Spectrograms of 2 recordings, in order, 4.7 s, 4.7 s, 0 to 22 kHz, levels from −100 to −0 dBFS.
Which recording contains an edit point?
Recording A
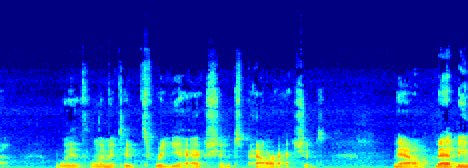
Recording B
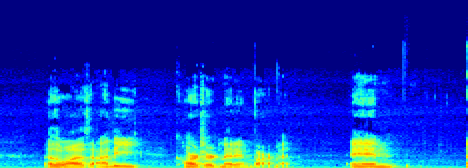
B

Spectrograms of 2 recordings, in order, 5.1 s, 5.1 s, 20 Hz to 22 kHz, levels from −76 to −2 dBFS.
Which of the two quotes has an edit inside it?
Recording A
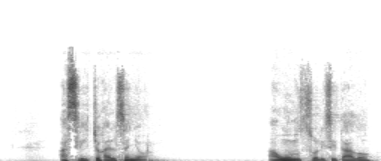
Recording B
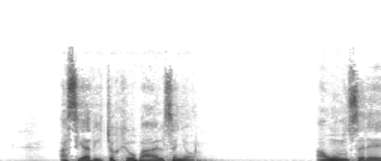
A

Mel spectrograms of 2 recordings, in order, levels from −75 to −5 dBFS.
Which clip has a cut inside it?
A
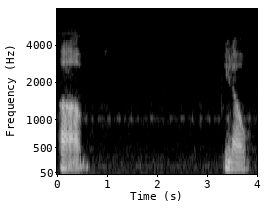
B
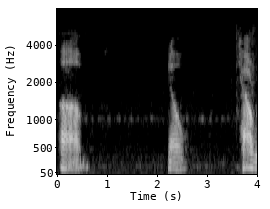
B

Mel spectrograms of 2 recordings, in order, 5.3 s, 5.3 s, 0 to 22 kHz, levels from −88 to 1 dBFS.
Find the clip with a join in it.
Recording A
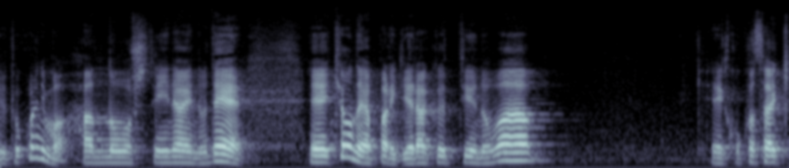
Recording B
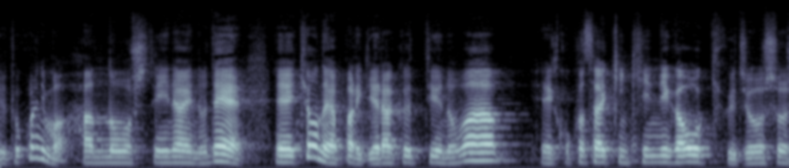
B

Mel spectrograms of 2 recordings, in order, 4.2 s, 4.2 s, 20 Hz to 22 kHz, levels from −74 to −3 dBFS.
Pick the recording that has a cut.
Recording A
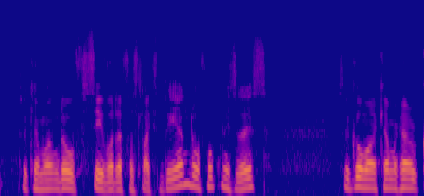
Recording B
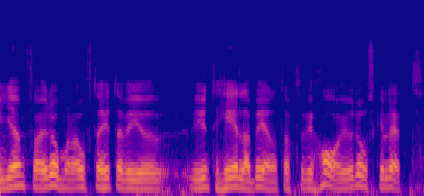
B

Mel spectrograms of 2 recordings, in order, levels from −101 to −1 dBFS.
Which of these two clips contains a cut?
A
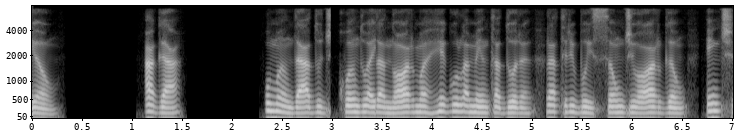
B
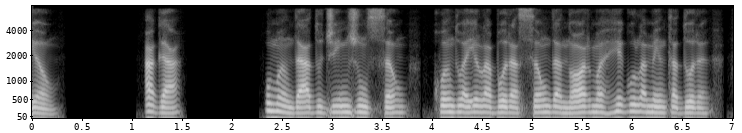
A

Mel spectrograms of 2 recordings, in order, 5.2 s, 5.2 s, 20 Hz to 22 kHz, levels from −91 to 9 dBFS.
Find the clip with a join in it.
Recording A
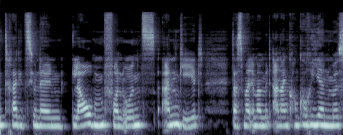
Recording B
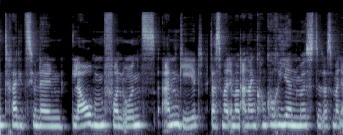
B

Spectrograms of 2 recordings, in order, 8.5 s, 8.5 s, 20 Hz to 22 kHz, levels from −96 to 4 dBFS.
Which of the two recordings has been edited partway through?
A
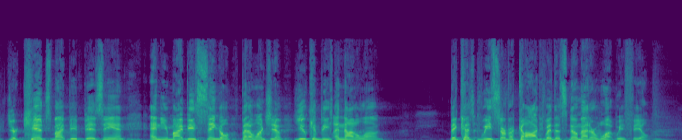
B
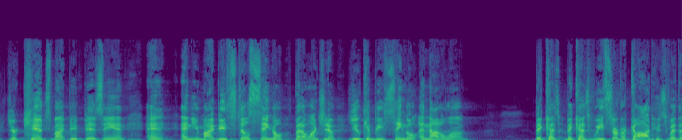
A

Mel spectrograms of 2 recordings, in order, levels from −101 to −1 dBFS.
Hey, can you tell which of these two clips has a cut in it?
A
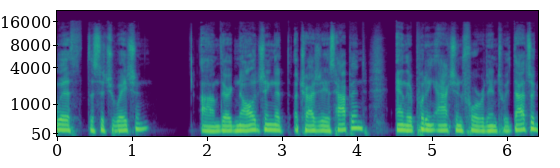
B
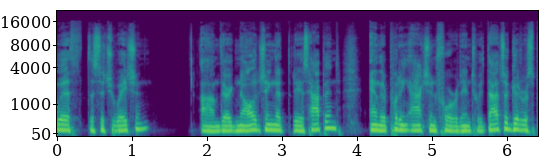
B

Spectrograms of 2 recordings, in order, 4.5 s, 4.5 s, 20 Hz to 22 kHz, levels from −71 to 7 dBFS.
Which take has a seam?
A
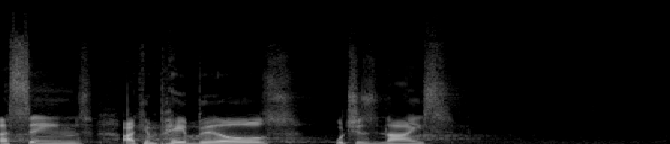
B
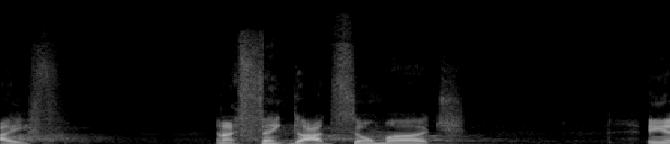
A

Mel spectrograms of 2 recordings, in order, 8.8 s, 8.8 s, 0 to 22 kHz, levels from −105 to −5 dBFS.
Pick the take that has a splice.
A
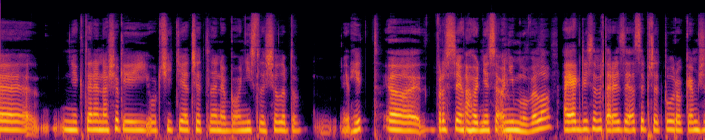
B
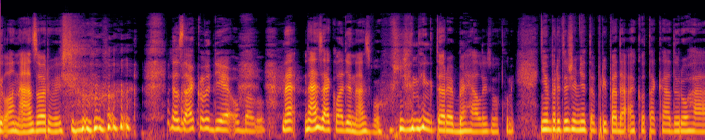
A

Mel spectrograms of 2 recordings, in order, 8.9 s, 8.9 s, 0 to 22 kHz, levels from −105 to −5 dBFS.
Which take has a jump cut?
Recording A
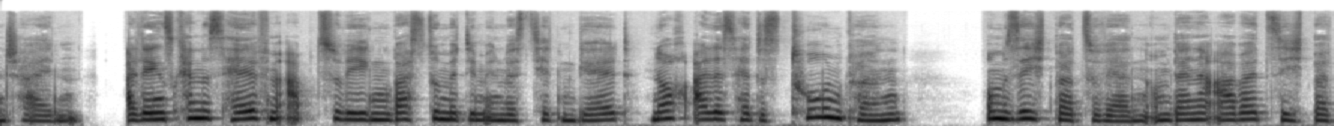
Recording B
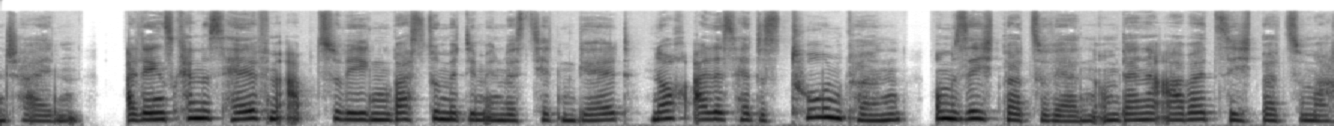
B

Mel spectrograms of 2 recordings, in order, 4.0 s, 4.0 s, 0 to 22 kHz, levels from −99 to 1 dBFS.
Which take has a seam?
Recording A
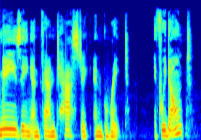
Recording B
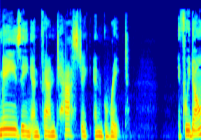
A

